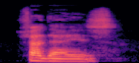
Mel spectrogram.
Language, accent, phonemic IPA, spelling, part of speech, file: French, Canada, /fa.dɛz/, fadaise, noun, LL-Q150 (fra)-fadaise.wav
- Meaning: uninteresting or banal thought; twaddle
